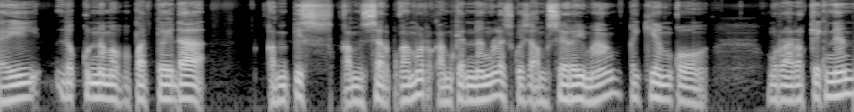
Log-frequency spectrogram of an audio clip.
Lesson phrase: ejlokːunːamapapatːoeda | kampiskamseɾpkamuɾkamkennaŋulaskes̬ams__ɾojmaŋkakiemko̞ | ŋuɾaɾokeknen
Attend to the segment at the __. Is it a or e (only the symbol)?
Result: e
